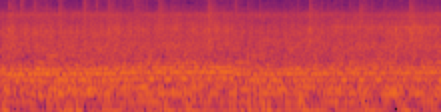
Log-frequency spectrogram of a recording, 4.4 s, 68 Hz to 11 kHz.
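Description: A PC-21 turboprop trainer drones steadily in a flight simulator game, a constant engine and propeller hum with no breaks and no talk.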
